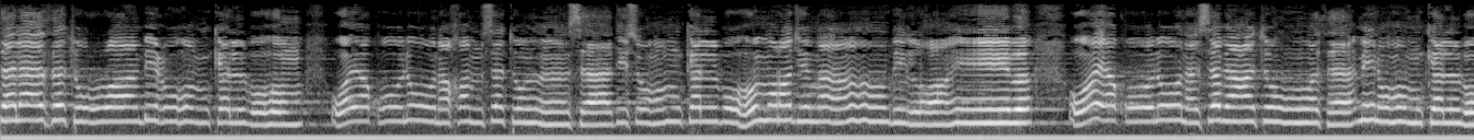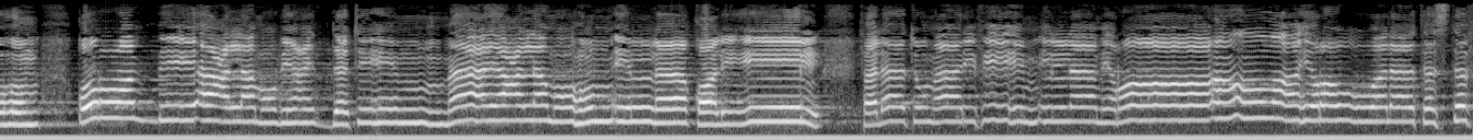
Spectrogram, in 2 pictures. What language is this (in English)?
Arabic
